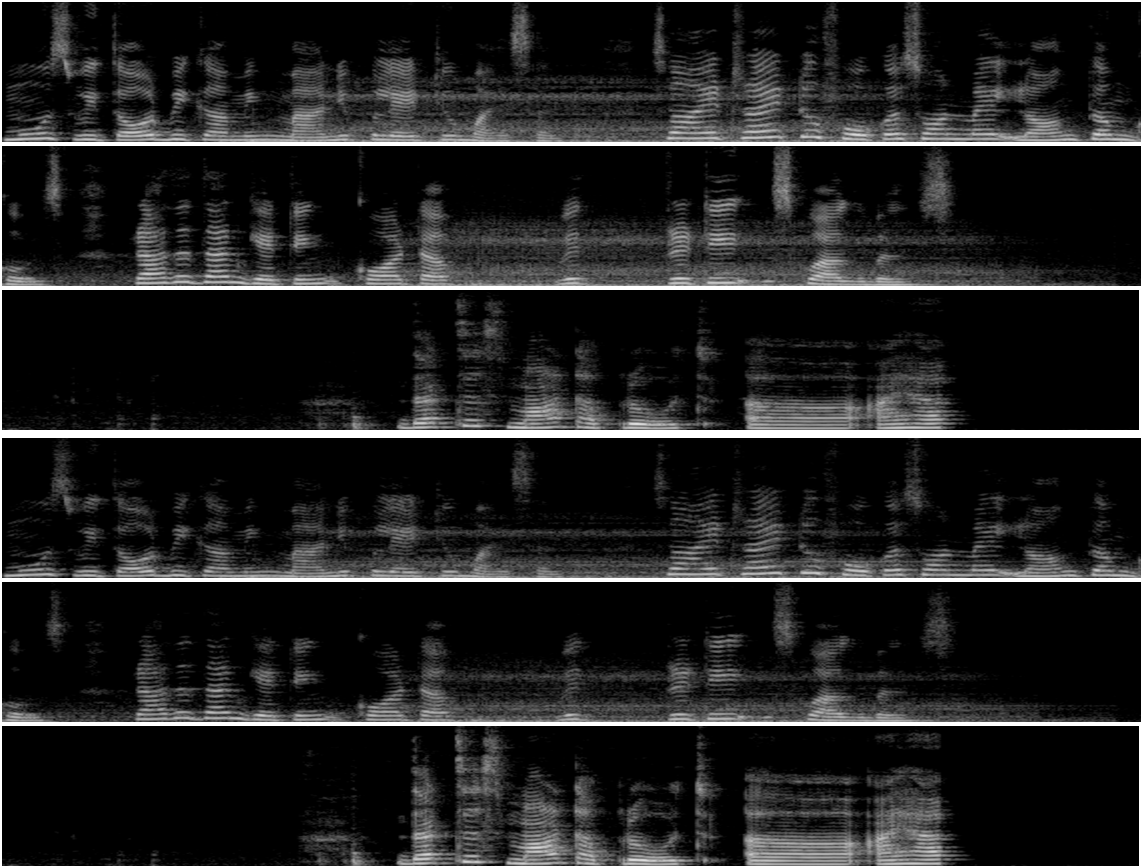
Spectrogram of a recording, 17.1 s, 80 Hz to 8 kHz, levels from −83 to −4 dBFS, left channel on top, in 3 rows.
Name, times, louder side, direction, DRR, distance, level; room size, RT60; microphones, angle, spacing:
voice 1, 0.0-2.8 3.3-6.0 6.4-8.0 8.5-8.7 9.0-10.4, left 4 dB, 35° left, 0.5 m, -29 dB
sound 1, 0.9-6.3 6.5-6.6 6.9-11.2, left 3 dB, 80° left, 0.9 m, -37 dB
voice 2, 13.4-14.8 15.1-16.1, right 3 dB, 70° right, 0.9 m, -25 dB
6.0 x 3.8 x 4.5 m
head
